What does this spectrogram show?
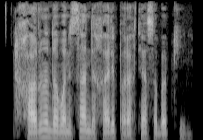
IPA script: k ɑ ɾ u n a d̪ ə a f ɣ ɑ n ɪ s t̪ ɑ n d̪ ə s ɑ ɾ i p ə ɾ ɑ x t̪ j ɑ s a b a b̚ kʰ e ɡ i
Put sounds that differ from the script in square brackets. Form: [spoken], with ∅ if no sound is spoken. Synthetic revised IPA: [x] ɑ ɾ u n a d̪ ə a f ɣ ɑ n ɪ s t̪ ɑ n d̪ ə [x] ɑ ɾ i p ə ɾ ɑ x t̪ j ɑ s a b a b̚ kʰ e ɡ i

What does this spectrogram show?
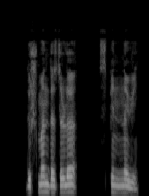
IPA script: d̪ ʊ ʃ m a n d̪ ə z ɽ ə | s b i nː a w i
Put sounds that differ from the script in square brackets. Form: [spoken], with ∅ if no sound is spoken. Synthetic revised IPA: d̪ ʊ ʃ m a n d̪ ə z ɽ ə | s [p] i nː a w i

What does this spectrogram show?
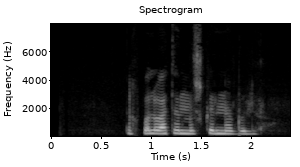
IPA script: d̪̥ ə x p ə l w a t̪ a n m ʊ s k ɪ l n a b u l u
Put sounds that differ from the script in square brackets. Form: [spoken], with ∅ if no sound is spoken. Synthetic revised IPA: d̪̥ ə x p ə l w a t̪ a n m ʊ [ʃ] k ɪ l n a b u l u

